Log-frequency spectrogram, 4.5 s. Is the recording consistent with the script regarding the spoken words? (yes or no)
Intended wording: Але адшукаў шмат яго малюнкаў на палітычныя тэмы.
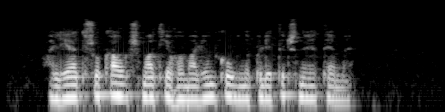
yes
